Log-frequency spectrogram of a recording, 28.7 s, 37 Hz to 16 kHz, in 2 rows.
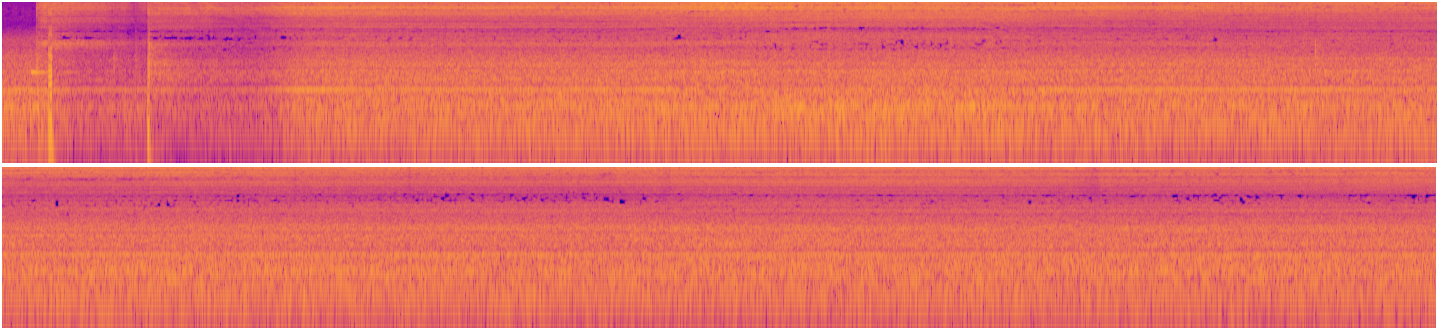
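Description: Two sharp clicks, then a TIG welding arc on 6 mm steel strikes and burns with a steady hiss as the automatic welding carriage carries the torch along the joint.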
